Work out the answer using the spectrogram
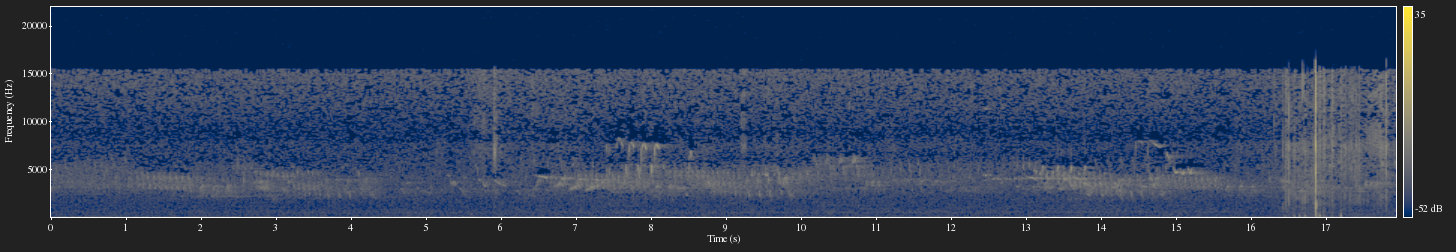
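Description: Faint birdsong: small birds singing repeated trilling phrases, over a faint low rumble. A couple of sharp clicks near the end.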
